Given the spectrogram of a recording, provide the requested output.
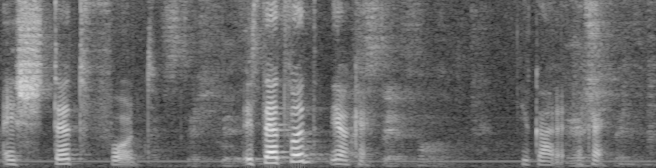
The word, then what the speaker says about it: Eisteddfod: And I'm not sure how to pronounce Eisteddfod. Eisteddfod?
